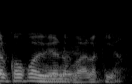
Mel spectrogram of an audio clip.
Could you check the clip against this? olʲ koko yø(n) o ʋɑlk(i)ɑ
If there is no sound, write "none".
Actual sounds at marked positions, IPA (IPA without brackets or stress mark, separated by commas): n, i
